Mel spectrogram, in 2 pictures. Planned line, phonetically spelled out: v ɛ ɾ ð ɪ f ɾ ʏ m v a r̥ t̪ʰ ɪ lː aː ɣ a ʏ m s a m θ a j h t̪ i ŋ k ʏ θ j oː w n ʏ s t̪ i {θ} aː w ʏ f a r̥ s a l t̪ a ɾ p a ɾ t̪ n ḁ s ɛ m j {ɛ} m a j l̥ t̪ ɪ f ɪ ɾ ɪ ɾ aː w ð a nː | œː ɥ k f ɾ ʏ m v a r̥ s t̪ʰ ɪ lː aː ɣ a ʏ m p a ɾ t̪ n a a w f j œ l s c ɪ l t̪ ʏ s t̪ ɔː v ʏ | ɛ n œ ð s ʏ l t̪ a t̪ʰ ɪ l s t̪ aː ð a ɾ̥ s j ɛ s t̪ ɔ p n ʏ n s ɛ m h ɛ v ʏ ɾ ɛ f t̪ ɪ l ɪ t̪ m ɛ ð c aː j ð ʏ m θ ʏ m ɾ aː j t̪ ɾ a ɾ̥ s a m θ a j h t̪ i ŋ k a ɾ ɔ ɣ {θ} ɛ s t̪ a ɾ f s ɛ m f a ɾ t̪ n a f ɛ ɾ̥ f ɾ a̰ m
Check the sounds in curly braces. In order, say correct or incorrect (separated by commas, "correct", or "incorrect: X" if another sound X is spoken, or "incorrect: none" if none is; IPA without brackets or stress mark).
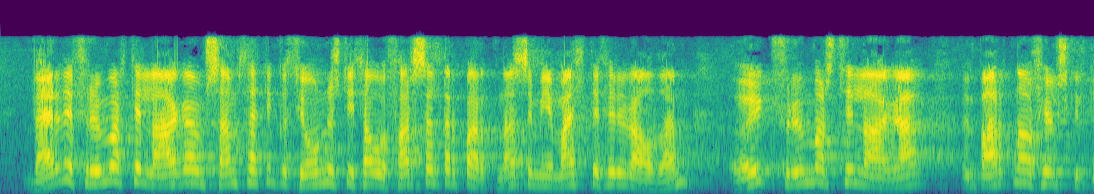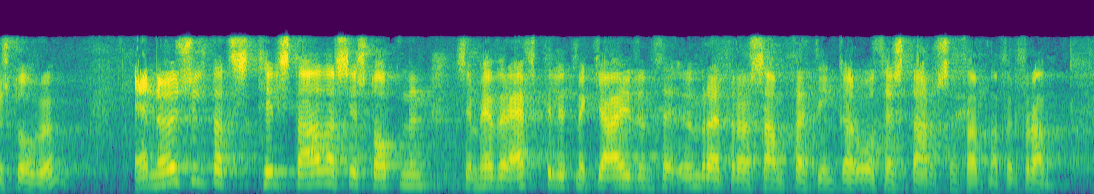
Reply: correct, correct, correct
